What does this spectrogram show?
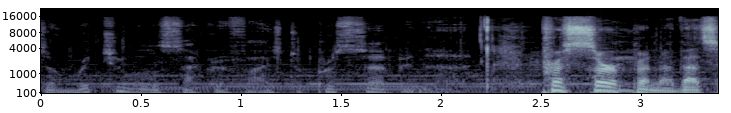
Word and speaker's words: Proserpina: Proserpina, that's how you say it.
